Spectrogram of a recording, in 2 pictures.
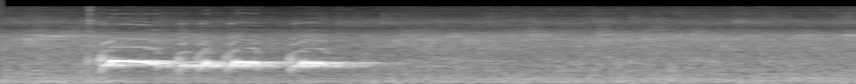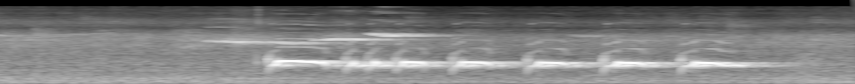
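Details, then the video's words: A persistently singing zebra dove, offered as tutor song for other birds, gives two bursts of quick rhythmic trilled coos separated by a long quiet gap; a brief higher whistle sounds near the second burst. "Perkutut Gacor,, cocok untuk masteran..!!!"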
